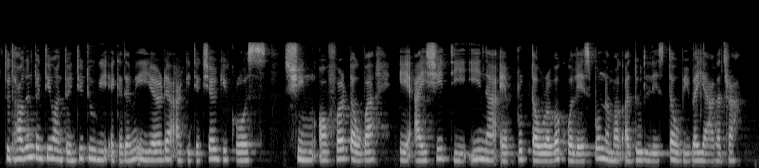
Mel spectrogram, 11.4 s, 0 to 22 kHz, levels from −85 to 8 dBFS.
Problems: none marked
